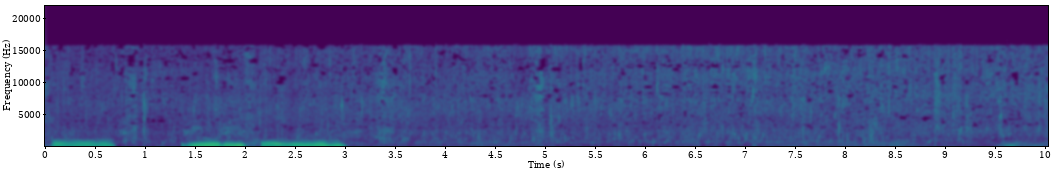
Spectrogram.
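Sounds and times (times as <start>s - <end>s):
fountain water splashing: 0.0s - 10.0s
faint voices: 7.0s - 10.0s.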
